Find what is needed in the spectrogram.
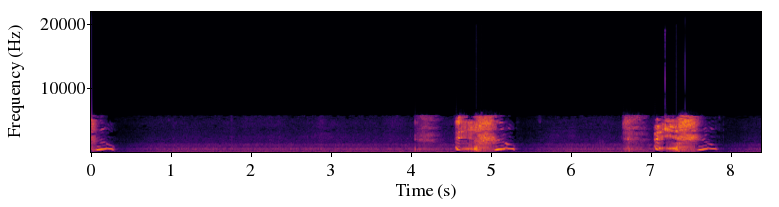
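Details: Female, recorded on a cellphone, allergic sneezing: forceful uncovered sneezes, each preceded by a gasping intake and buildup, quiet room noise between; sneezing.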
